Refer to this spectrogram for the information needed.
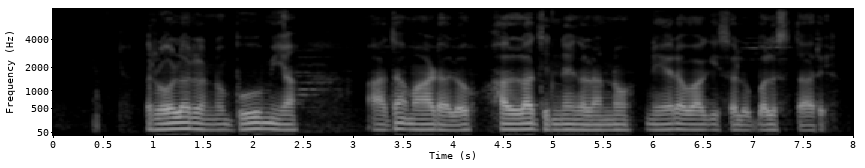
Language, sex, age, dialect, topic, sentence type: Kannada, male, 18-24, Mysore Kannada, agriculture, statement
